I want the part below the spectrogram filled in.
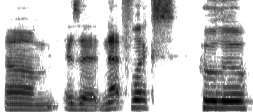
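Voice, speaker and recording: A man's voice: on the high side, takes it slowly, gravelly, darkish tone, no echo. Casting: male interview host, upper-middle register, presenter delivery, very dry recording. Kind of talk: hosted interview.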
